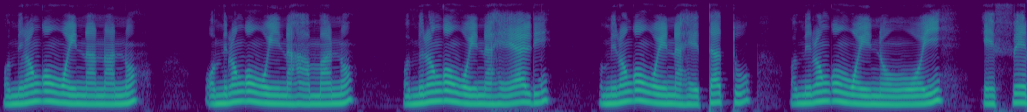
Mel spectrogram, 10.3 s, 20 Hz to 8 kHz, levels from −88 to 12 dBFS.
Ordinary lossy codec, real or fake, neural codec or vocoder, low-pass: none; real; none; 7.2 kHz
